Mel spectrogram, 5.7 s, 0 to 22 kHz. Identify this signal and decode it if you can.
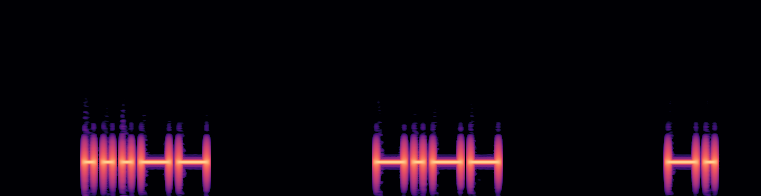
Morse code, heard as a keyed tone, about 17 wpm, spaced as for 6 wpm, 700 Hz. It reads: 3YN
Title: USA Call Signs - 4 Characters - 6x Character Spacing - 17wpm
